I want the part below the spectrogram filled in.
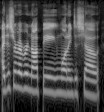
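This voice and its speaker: Very clear-voiced, chatty podcast co-host woman. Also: on the high side, brisk, fairly bright tone, dry recording, clean studio sound. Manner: chatty, rambling, laughs often. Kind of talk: casual chat. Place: Massachusetts.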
